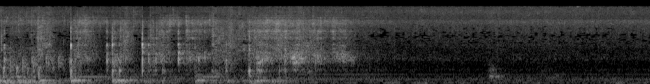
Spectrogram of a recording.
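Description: Wooden spoon stirring and scraping cumin seeds, urad dal, chana dal and curry leaves around a stainless steel kadai as they sizzle in about a tablespoon of hot oil: the tempering being sautéed. About three and a half seconds in the stirring stops and the sizzle drops to a quieter, steady hiss.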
